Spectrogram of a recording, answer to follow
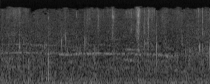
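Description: Goat biting and chewing a cucumber: scattered crisp crunches, over a faint steady high tone.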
